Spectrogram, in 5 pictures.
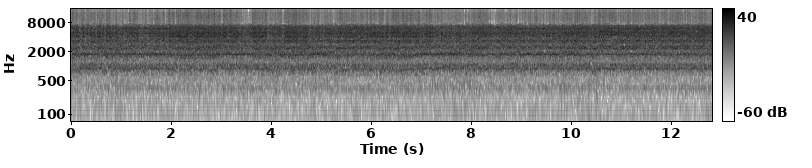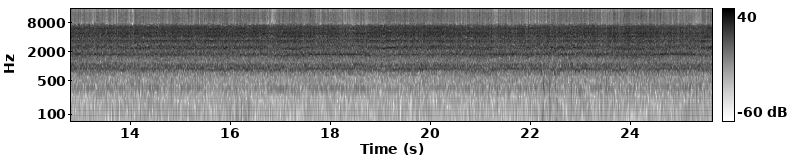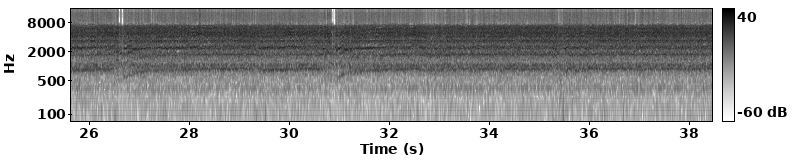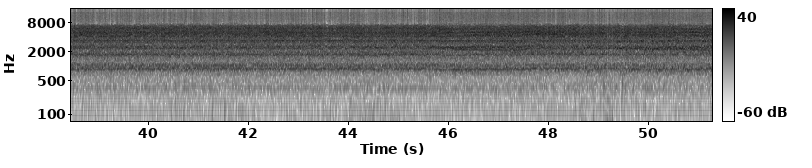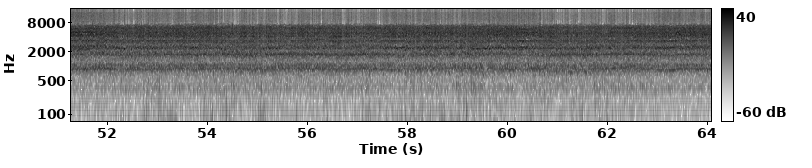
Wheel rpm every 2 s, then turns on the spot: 230, 220, 220, 230, 240, 230, 230, 230, 220, 220, 230, 220, 220, 210, 230, 190, 220, 230, 230, 230, 230, 230, 230, 220, 230, 210, 230, 220, 230, 230, 220, 230.
none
